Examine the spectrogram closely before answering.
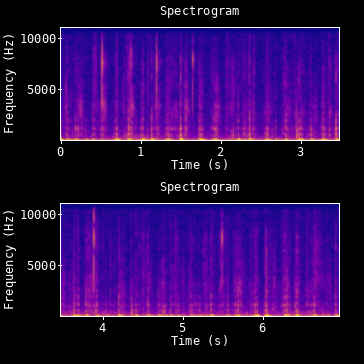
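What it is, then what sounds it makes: Hardcover notebook. Long nails tap and scratch on a purple hardcover notebook with a price sticker, its solid paper block giving a dull, muffled response. A quiet, steady stream of soft, low thuds comes in quick succession, each dying away almost instantly, with faint scratchy ticks between them.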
